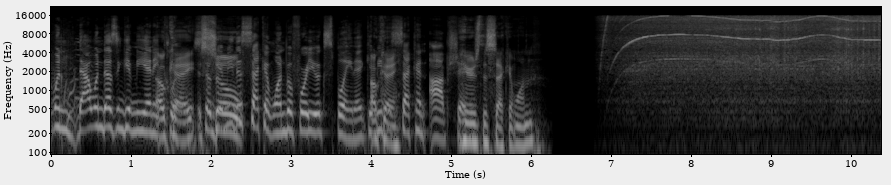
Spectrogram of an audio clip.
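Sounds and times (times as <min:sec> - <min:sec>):
speech: 0:00.0 - 0:06.2
dentist's drill whining: 0:06.8 - 0:10.3.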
